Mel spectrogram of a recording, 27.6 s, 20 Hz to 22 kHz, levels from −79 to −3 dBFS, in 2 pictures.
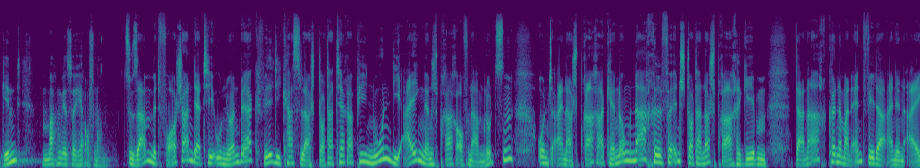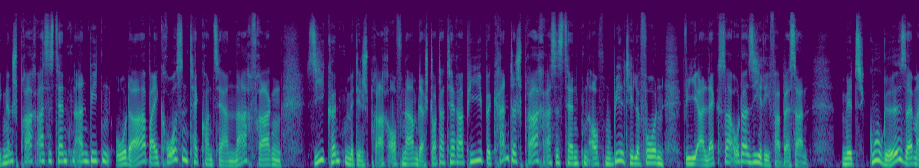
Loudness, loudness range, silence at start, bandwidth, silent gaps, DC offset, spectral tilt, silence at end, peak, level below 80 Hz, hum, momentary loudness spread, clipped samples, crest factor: -27 LUFS; 2 LU; 0 s; 16 kHz; none; under 0.1%; -5.5 dB/octave; 0 s; -8 dBFS; -64 dBFS; none; 6 LU; under 0.1%; 18 dB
